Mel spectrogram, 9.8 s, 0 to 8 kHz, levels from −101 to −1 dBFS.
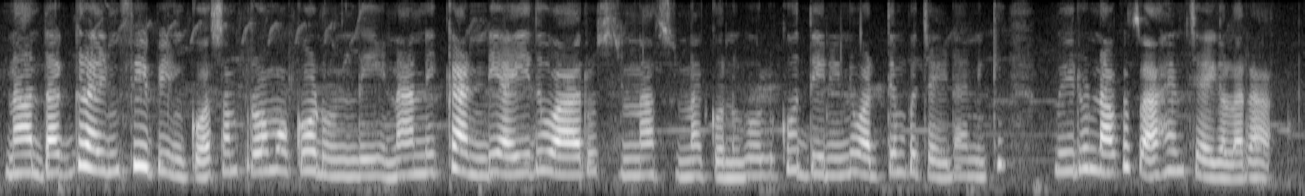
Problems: constant background noise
